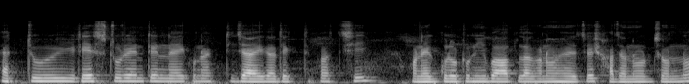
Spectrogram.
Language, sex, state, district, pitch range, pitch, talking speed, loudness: Bengali, male, Chhattisgarh, Raipur, 130-145 Hz, 135 Hz, 140 wpm, -19 LUFS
